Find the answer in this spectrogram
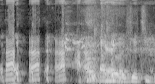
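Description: Several men laughing hard, in quick repeated bursts of laughter.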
